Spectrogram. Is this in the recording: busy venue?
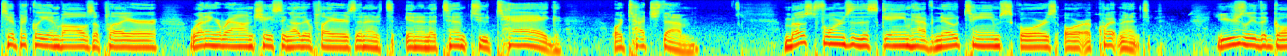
yes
